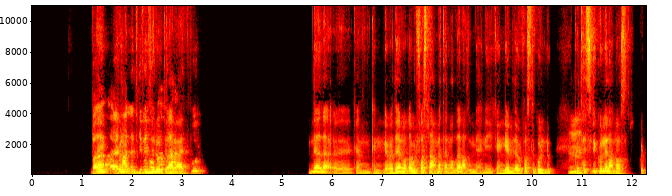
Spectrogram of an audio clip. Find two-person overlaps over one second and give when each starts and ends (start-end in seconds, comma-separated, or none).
1.3-3.1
